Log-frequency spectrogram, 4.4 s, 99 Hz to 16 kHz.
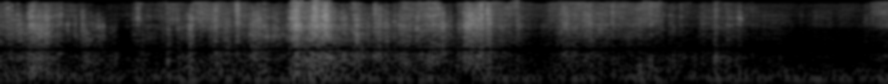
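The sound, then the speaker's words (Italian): Continuous rustling and crinkling of paper as pages are flipped through in search of page 23, with several brighter swishes standing out among the steady shuffling. No one speaks. “Riusciamo a trovare la pagina.”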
